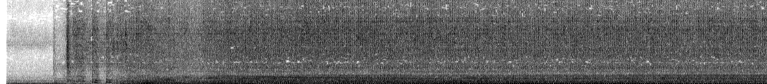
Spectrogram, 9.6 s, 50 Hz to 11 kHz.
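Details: 2012 BMW X1 petrol engine cold start: cranks, fast cold idle with loud busy metallic rattle lasting about 40–50 seconds until idle rpm settles lower; rattle every cold start.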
